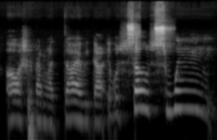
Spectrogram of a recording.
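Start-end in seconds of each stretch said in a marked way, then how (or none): 1.6-3.2 tender. Real, not acted. Moved by the reading.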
